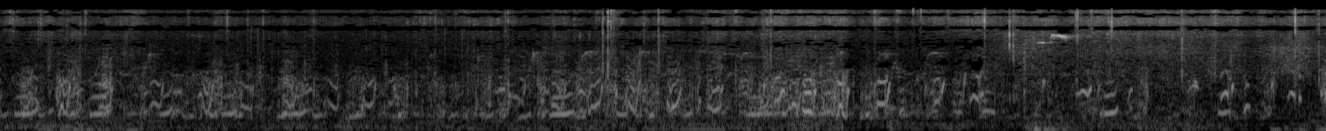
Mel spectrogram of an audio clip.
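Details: Young guinea pigs at a picnic outing, their first, give dense bursts of brief squeaks and chirpy notes that tumble over one another, with soft rustling throughout.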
